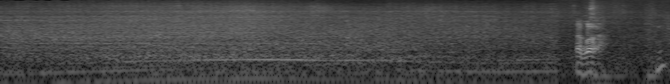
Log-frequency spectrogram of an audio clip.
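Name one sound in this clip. A bus engine hums as the bus drives past.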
